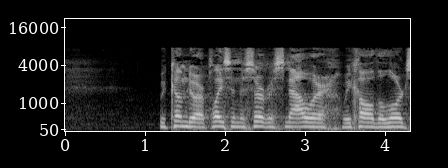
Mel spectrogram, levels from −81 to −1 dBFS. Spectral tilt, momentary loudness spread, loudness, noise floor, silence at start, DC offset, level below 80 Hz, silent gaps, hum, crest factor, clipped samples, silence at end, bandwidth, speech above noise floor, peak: -3 dB/octave; 7 LU; -20 LUFS; -61 dBFS; 1.2 s; under 0.1%; -54 dBFS; none; none; 18 dB; under 0.1%; 0 s; 8 kHz; 41 dB; -4 dBFS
